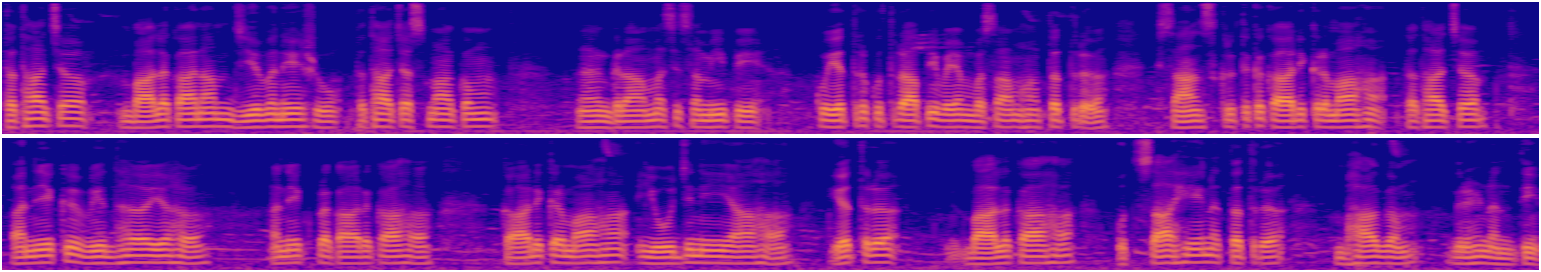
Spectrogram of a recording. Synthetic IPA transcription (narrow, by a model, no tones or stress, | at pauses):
t̪ɐt̪ʰaːt͡ʃɐbaːlɐkaːnaːmd͡ʒiːʋɐneːʂut̪ɐt̪ʰaːt͡ʃɐɐsmaːkɐm | ɡɾaːmɐsisɐmiːpeː | kjɐt̪ɾɐkut̪ɾaːpiʋɐjɐmʋɐsaːmɐɦɐ̆t̪ɐt̪ɾɐ | saːnskɾɪt̪ikɐkaːɾjɐkɾɐmaːɦɐ̆t̪ɐt̪ʰaːt͡ʃɐ | ɐneːkʋid̪ʱɐjɐɦɐ̆ | ɐneːkpɾɐkaːɾɐkaːɦɐ̆ | kaːɾjɐkɾɐmaːɦɐ̆joːd͡ʒɐniːjaːɦɐ̆ | jɐt̪ɾɐ | baːlɐkaːɦɐ̆ | ut̪saːɦeːnɐt̪ɐt̪ɾɐbʱaːɡɐmɡɾɪɦɳɐnt̪i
